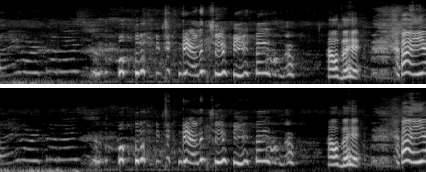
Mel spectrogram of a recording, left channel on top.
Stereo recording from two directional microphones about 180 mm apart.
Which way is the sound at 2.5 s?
20° right (ahead or behind).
